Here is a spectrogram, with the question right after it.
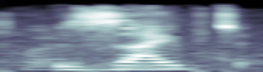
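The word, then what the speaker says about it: Seibt: At Zeibt Naomi.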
